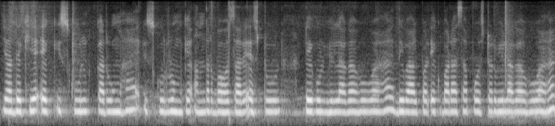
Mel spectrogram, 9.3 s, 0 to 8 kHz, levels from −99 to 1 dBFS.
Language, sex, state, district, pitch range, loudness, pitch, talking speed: Hindi, female, Bihar, West Champaran, 235-245 Hz, -15 LUFS, 235 Hz, 190 wpm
